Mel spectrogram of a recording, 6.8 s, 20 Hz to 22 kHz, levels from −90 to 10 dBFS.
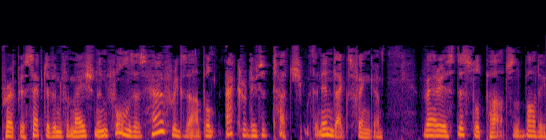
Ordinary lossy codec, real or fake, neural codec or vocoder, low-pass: MP3, 24 kbps; fake; vocoder, 44.1 kHz, 128 mel bands every 256 samples, BigVGAN v2; 7.2 kHz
